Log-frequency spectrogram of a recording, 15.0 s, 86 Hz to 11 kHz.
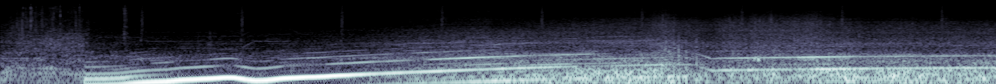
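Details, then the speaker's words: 2003 Acura TL Type S after a misfire fix and a new short ram cold air intake: the engine note climbs and settles cleanly as it revs, with no stumble or miss. It runs definitely smoother than before. "Definitely a lot smoother. I don't know if it was because of the short ram intake or what it was, but this one, it's definitely way better."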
